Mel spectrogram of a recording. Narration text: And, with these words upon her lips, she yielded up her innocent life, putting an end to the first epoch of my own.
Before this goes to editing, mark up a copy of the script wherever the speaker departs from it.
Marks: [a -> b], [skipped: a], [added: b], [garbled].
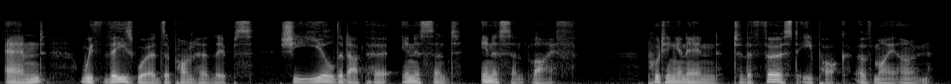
And, with these words upon her lips, she yielded up her innocent [added: innocent] life, putting an end to the first epoch of my own.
